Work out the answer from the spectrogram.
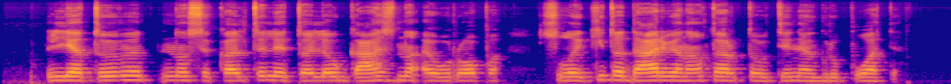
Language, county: Lithuanian, Klaipėda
